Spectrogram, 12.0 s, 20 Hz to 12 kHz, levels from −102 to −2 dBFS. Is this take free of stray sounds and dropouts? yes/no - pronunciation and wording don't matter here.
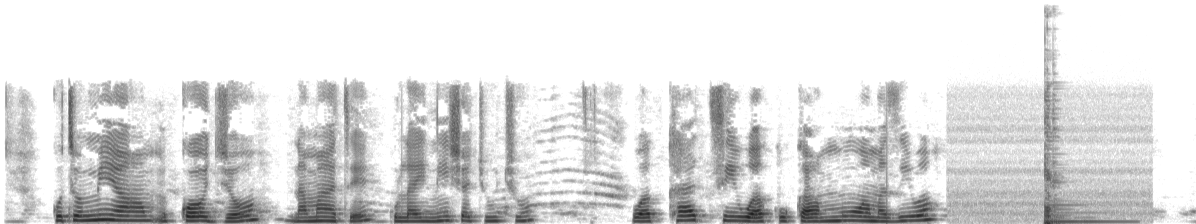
no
